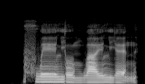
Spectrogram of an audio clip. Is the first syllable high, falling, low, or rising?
high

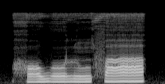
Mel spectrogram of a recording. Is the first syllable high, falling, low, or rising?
high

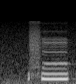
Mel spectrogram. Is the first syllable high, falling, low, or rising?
high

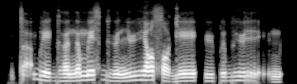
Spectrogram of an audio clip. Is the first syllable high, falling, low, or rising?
high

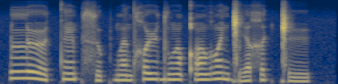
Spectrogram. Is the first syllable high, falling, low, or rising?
falling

